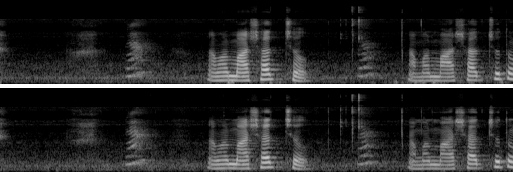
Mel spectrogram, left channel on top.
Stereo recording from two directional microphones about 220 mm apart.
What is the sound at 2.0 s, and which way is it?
A woman's voice, 10° left (ahead or behind).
